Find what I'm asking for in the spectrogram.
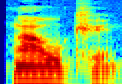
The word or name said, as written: NGAU1 KYUN4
